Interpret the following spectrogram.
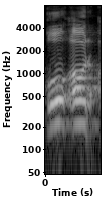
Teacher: ओ और औ के उच्चारण में कंठ और ओष्ठ दोनों हेल्प करते हैं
